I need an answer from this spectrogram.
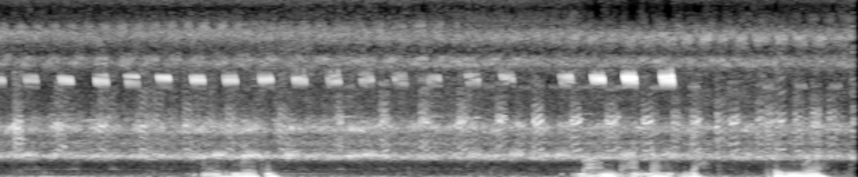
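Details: During a search for frogs, short groups of rapid, throaty croaks come in clusters near the start and again toward the end, over a constant shrill insect drone.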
